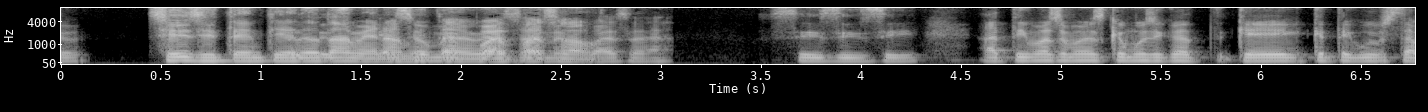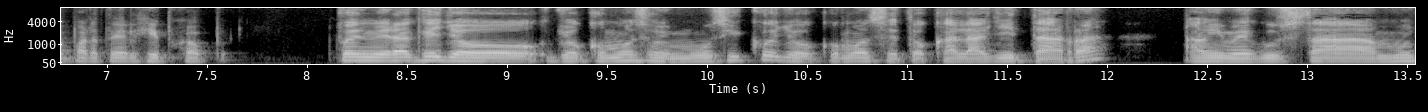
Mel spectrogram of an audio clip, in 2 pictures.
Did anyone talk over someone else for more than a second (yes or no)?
yes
